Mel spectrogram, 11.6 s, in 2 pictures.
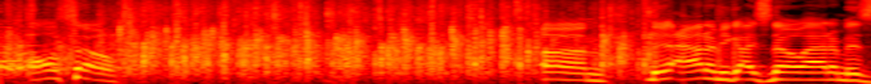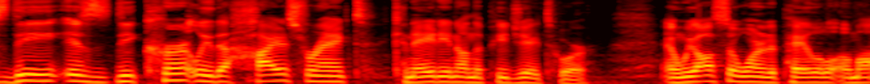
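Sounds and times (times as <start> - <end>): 
audience clapping and applause: 0.0 - 5.0
speech: 0.4 - 1.1, 3.6 - 11.5.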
